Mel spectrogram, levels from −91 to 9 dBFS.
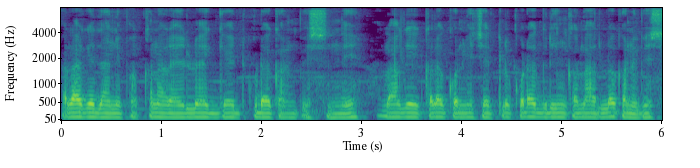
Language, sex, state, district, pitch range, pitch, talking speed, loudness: Telugu, male, Andhra Pradesh, Sri Satya Sai, 105-110 Hz, 110 Hz, 160 wpm, -18 LUFS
